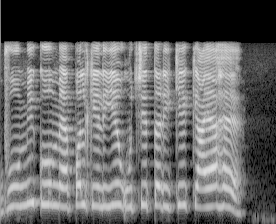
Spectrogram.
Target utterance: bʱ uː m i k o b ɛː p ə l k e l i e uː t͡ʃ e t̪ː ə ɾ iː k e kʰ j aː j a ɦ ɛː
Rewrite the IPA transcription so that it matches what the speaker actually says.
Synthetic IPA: bʱ uː m i k o m ɛː p ə l k e l i e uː t͡ʃ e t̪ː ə ɾ iː k e k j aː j a ɦ ɛː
